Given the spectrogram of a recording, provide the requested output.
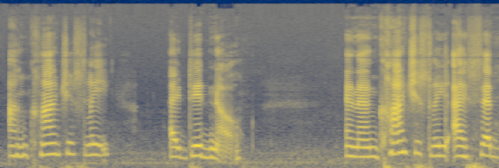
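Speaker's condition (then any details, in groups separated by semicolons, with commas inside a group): Cerebral palsy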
